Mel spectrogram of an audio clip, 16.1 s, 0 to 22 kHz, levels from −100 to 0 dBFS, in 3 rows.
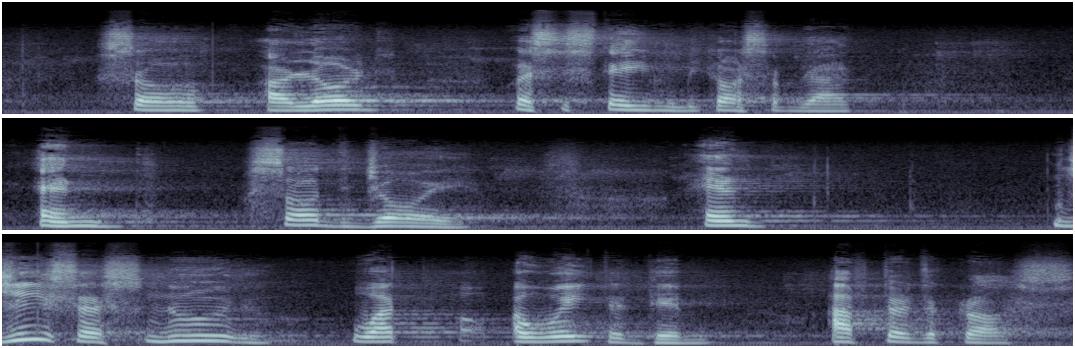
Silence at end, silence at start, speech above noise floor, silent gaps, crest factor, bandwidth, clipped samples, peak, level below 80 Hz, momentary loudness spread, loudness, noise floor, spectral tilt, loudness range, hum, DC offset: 0 s; 0.5 s; 34 dB; none; 24 dB; 12.5 kHz; under 0.1%; -4 dBFS; -64 dBFS; 19 LU; -26 LUFS; -60 dBFS; -4 dB/octave; 4 LU; none; under 0.1%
